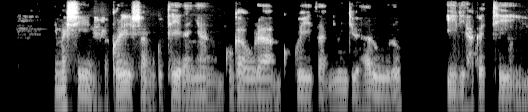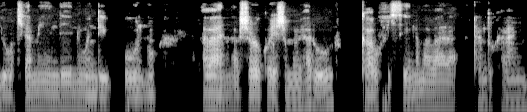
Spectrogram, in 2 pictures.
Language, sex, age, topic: Rundi, male, 18-24, education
